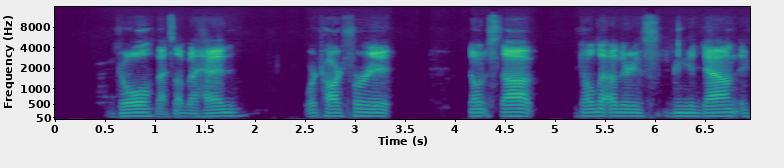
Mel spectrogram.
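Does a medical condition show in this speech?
Yes: cleft lip, unilateral.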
